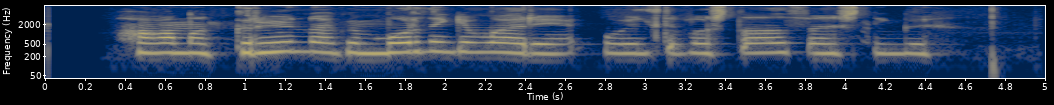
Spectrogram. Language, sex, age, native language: Icelandic, male, 13, Icelandic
